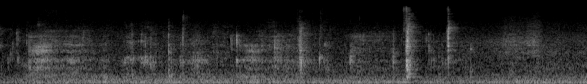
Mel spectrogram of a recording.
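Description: Close-miked chewing of a mouthful of french fries dipped in ranch sauce, with wet mouth sounds and a few sharp wet clicks, the clearest about three and four seconds in.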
